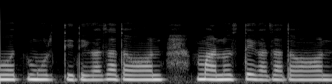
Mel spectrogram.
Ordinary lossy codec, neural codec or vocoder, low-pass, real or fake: none; none; 7.2 kHz; real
